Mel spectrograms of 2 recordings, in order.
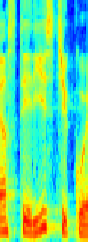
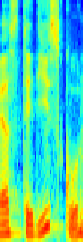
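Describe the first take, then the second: First: Asterístico said with an extra T, ending -ístico; wrong word form. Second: Asterisco ending cleanly in -isco; correct word form. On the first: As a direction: mispronounce it as "asterístico". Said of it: "assim como não é". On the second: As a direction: say "asterisco" with no T before the final CO. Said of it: "é asterisco". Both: Shown as a demonstration.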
